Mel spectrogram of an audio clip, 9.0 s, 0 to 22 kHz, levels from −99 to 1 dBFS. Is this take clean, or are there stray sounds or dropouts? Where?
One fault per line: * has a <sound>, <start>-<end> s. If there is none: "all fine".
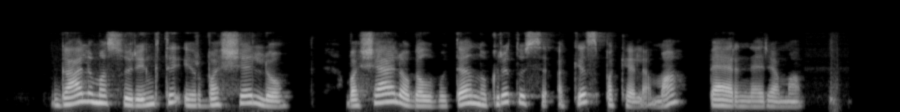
* has a whoosh, 8.3-8.4 s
